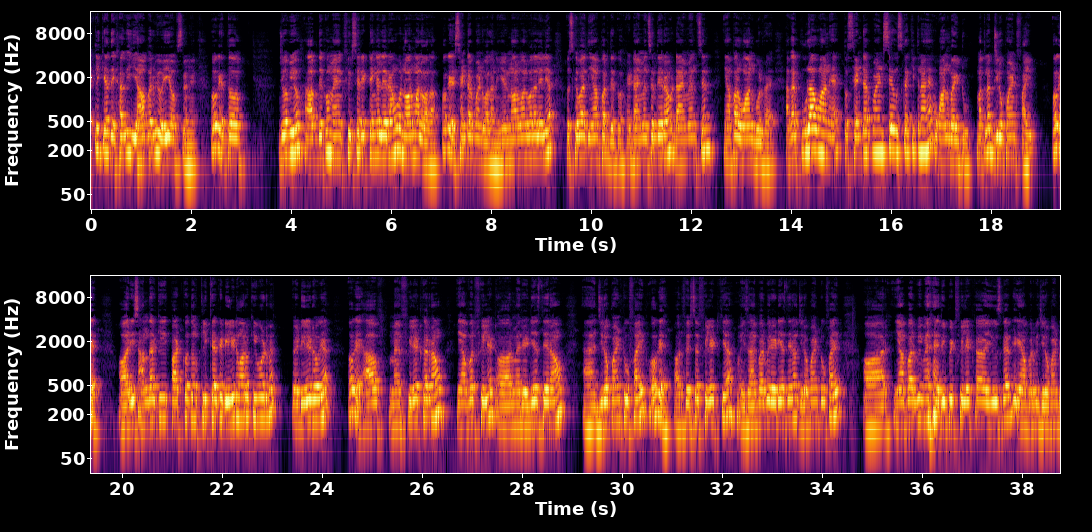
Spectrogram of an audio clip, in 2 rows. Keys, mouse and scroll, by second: 0.7-1.9 super+middle drag, 0.9 typing, 3.6 super+click, 3.6 typing, 5.5 super+click, 6.7 super+click, 7.4 super+right click, 7.9 super+click, 9.1 super+click, 10.3 super+right click, 11.2 super+click, 12.5 super+click, 13.1 super+Return, 13.5 super+scroll up 1, 13.7 super+scroll down 1, 14.4 super+click, 15.6 super+/, 16.2 super+Return, 17.1 super+right click, 17.5 super+click, 18.4 super+middle click, 18.7 typing, 19.4 super+click, 20.7 super+Delete, 25.2 super+click, 29.9 super+Return, 31.9 super+click, 34.4 super+Return, 35.2 typing, 35.8 super+Return, 36.8 super+click.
